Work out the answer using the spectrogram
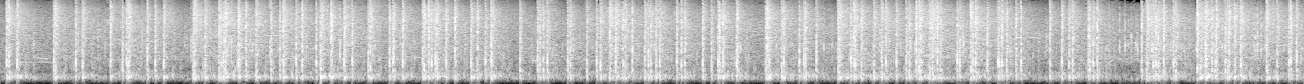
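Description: Aerial fireworks barrage: many shell bursts going off in rapid succession, a dense, unbroken stream of loud bangs.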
